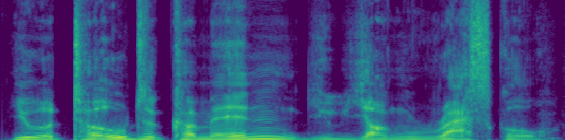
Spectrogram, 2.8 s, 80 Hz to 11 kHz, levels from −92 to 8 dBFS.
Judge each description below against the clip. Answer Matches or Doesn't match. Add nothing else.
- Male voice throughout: Matches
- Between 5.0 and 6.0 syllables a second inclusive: Doesn't match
